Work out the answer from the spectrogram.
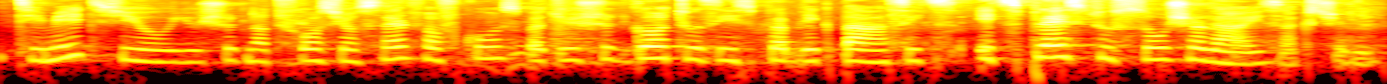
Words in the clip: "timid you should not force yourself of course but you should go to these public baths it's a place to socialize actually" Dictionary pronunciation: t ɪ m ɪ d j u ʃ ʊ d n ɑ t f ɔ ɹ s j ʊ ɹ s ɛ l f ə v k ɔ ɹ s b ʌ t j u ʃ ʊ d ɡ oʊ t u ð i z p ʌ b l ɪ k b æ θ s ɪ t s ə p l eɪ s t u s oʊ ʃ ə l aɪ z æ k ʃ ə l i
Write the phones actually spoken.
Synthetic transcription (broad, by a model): t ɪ m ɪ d j u ʃ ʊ d n ɑ t f ɔ ɹ s j ʊ ɹ s ɛ l f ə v k ɔ ɹ s b ʌ t j u ʃ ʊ d ɡ oʊ t u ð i s p ʌ b l ɪ k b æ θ s ɪ t s p l eɪ s t u s oʊ ʃ ə l aɪ z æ k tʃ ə l i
